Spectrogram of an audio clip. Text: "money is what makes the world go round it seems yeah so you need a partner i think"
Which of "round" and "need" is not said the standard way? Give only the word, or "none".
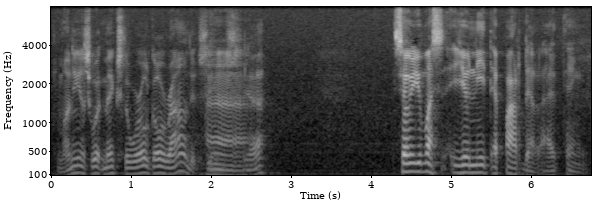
none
